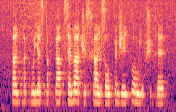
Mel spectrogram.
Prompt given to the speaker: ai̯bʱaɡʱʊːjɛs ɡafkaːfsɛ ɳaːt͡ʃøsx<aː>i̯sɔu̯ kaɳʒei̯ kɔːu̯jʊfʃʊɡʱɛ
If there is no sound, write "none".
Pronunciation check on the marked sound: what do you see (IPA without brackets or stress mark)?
aː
